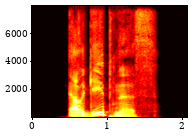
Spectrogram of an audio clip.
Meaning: 1. result, outcome, conclusion, finding, fruit, consequence, upshot, answer 2. earnings, profit, output, outturn 3. score
- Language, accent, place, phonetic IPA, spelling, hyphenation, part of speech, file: German, Germany, Berlin, [ɛɐ̯ˈɡeːpnɪs], Ergebnis, Er‧geb‧nis, noun, De-Ergebnis.ogg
